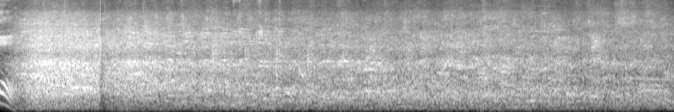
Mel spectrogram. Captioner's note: laughter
